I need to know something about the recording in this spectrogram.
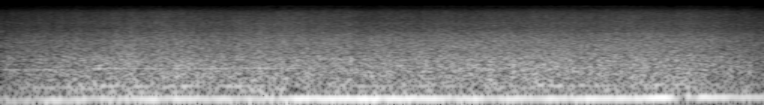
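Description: The engine of the motorboat Blue Thunder drones low and steady beneath loud rushing water and wind, as if heard from on board, as the boat speeds from the green buoy out onto the open ocean on a windy day for whale watching. No one speaks.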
